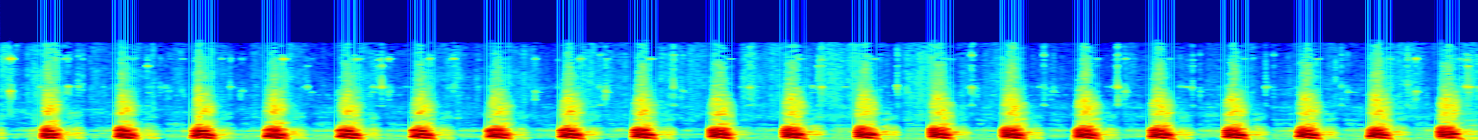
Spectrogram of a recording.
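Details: Pet dog barking in a very regular rhythm, about nineteen short, sharp barks at roughly half-second intervals, each dropping slightly in pitch at the end, against silence.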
